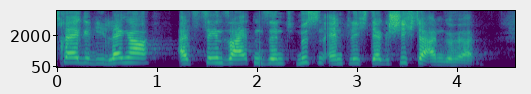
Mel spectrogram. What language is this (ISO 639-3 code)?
deu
